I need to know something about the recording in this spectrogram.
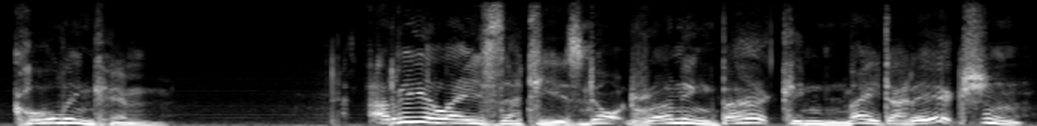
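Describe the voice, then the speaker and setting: Slow, very animated storyteller reading aloud. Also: mid-range voice, dry recording. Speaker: gamer reading a visual novel aloud. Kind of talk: expressive scripted narration of a visual novel.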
